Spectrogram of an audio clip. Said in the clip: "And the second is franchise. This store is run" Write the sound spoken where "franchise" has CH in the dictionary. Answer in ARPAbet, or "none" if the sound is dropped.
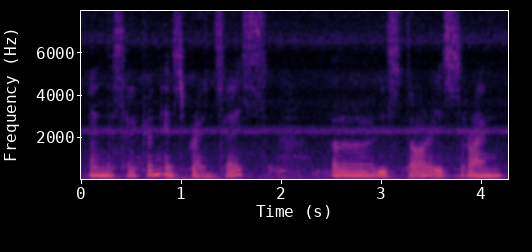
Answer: S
